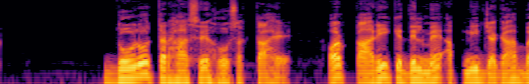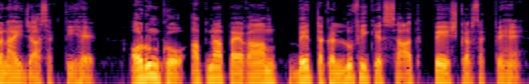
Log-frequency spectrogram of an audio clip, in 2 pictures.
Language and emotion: Urdu, neutral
